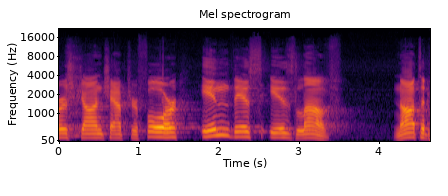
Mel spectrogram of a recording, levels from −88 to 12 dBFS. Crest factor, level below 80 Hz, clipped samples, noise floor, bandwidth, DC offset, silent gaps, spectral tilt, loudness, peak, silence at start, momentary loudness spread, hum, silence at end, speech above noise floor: 16 dB; -74 dBFS; under 0.1%; -60 dBFS; 13.5 kHz; under 0.1%; none; -5 dB/octave; -17 LUFS; 0 dBFS; 0 s; 10 LU; none; 0 s; 43 dB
